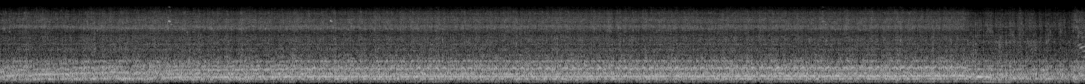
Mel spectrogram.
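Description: Electric motor of a Razor go-kart whining steadily at speed, rising in pitch over the first second or two as it speeds up, then holding level and dropping away near the end, with steady tyre and wind hiss underneath.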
